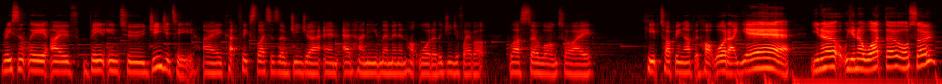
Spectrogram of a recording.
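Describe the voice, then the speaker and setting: Young woman, low voice, easygoing chatty streamer who laughs a lot and trips over her words; faint music underneath. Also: steady tone, unhurried, sharp tone. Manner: chatty, giggly, repeats and restarts words. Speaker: craft streamer. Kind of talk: casual chat while crafting, reading chat.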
